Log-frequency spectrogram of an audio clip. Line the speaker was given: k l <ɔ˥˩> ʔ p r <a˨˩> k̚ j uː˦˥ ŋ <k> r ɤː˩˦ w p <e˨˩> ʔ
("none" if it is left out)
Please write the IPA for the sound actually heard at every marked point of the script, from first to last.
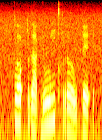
ɔ˦˥, a˨˩, kʰ, e˨˩

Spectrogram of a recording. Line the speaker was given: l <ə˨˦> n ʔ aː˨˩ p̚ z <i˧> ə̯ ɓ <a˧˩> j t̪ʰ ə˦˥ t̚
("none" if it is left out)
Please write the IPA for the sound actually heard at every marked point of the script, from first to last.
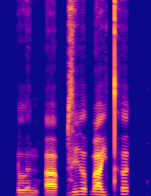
ə̤˨˩, i˧, a˧

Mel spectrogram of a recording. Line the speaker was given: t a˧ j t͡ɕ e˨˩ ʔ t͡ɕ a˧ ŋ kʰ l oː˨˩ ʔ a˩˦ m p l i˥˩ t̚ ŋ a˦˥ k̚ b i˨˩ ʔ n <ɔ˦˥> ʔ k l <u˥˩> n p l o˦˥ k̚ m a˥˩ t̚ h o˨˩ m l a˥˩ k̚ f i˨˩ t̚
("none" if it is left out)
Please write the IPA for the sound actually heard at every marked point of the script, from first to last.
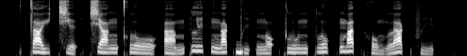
ɔ˦˥, u˥˩

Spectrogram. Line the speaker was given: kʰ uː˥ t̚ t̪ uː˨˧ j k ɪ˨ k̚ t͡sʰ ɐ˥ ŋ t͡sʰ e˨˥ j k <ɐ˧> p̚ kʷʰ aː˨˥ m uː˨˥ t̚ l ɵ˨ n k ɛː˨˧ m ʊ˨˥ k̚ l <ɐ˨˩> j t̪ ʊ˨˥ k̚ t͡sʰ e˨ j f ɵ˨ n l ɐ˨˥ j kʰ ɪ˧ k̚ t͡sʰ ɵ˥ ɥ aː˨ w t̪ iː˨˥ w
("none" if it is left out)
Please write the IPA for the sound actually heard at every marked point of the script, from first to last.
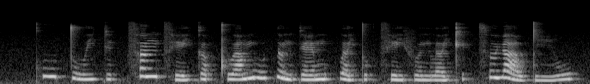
ɐ˧, ɐ˨˧

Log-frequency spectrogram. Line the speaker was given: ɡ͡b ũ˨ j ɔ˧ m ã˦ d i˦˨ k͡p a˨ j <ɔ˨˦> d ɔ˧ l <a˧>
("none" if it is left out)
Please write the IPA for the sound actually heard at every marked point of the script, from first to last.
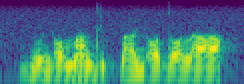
ɔ˨˦, a˦

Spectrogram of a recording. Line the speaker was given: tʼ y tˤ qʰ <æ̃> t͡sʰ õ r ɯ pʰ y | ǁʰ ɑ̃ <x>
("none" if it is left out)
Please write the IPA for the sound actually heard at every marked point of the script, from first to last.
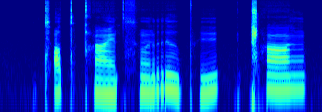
æ̃, ŋ

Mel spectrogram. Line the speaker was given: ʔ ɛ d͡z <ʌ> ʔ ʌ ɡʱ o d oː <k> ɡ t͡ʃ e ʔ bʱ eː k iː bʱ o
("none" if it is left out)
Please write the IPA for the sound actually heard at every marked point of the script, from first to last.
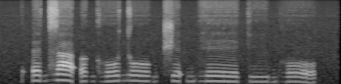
a, none

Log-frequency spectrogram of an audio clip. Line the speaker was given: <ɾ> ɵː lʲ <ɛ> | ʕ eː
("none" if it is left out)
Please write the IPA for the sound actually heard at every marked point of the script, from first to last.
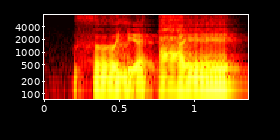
θ, ɛ̰

